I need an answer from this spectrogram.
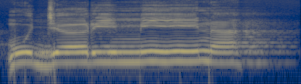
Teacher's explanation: jim sukun qalqalah sugro kita pantulkan. Mujrimina Mi kasrah bertemu ya sukun 2 harokat.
